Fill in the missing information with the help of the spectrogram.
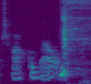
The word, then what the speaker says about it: Chocomel: It's a can of, I'm going to pronounce it wrong, I'm sure, Chocomel? – Yeah. – Yeah, Chocomel. Yeah.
